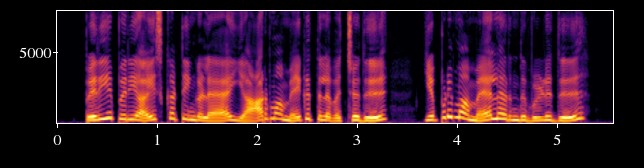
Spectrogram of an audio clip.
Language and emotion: Tamil, surprised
